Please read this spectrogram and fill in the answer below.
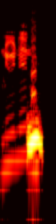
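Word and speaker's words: Newnan: How do you say it? Noonan? Yeah, Noonan, Georgia.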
